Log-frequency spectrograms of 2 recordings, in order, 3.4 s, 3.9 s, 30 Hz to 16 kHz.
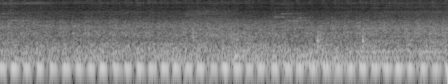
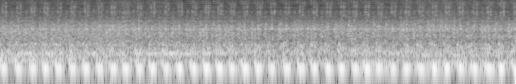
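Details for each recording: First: Kawasaki KLX 150 at idle after repairing a rough, noisy engine (blamed on late oil change) without replacing parts; steady even low beat about three and a half pulses a second, no cracking or ticking; normal smooth idle. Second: Near-new Kawasaki KLX 150 idling rough with quick metallic clatter on every firing pulse, about three per second; cam chain and valve adjustment to be checked.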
